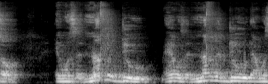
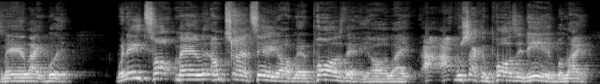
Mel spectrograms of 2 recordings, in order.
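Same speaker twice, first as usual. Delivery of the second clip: ordinary delivery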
